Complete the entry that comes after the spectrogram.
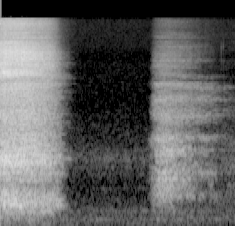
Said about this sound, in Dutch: Diep in en uit. Diep in en uit. In en uit. In, uit. In en uit. Nog één keer in.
